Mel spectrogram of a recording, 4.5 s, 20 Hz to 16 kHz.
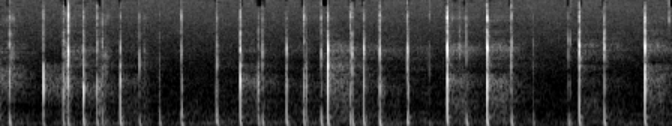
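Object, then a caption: Glass perfume bottle. A medium rectangular glass perfume bottle with a flower decoration and a silver cap is held close to the mic and tapped with long painted fingernails. About 27 short, crisp clicks come in an uneven rhythm, some soft and some harder. Each has a bright glassy tick that dies away almost at once over a faint background hiss.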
